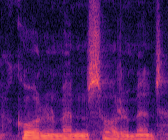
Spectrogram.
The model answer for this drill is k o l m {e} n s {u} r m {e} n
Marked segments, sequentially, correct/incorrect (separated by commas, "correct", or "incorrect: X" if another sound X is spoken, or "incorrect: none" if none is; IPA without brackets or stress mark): correct, incorrect: o, correct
